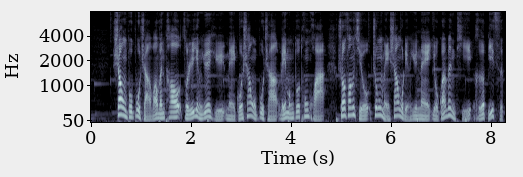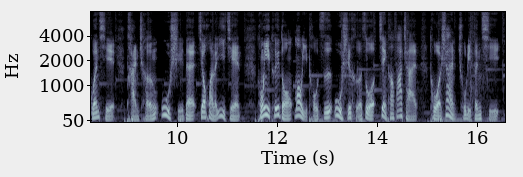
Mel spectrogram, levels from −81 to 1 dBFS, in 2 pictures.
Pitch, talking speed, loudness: 115 Hz, 270 characters per minute, -26 LUFS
